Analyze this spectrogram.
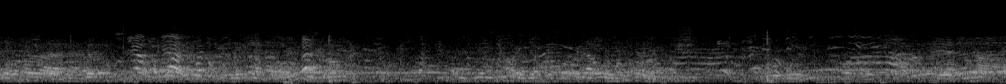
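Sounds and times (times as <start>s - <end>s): people shouting and chattering: 0.0s - 10.0s.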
